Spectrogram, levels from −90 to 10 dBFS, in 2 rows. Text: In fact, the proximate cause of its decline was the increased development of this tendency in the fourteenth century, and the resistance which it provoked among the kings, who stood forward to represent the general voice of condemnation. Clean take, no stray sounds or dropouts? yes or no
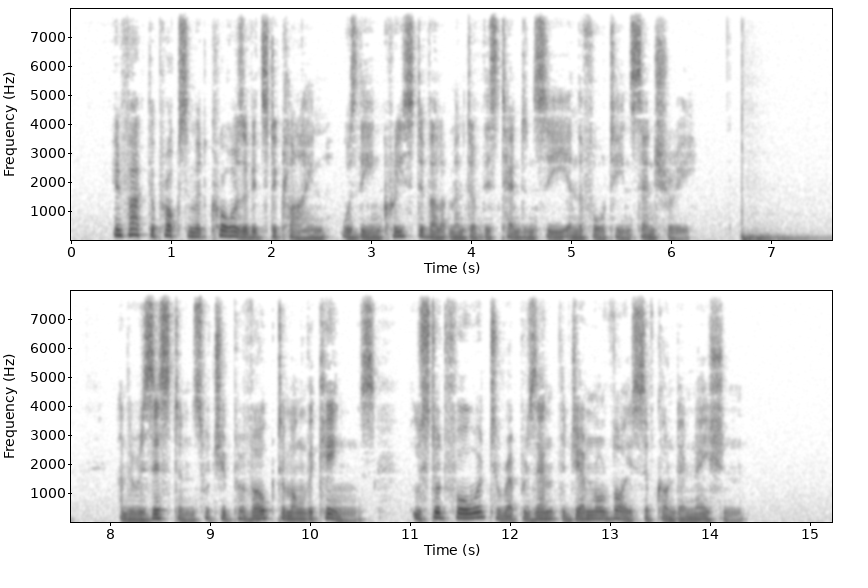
no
